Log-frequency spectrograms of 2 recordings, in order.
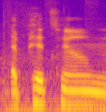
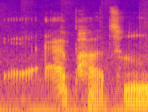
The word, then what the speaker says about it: epitome: On synonyms of which there is extant and epitome, no, epitome, no, epitome, epitome by, it's not epitome, is it?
